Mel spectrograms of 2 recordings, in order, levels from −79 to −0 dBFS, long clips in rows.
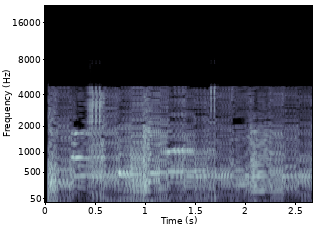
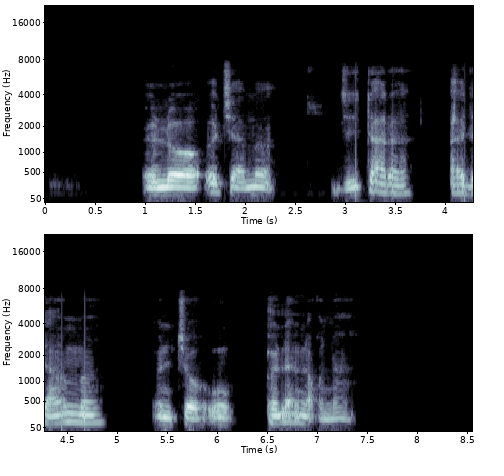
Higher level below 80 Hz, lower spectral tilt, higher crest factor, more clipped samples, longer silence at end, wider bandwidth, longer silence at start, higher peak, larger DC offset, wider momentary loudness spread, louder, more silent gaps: about the same, -50 dBFS vs -54 dBFS; about the same, -7 dB/octave vs -7 dB/octave; about the same, 20 dB vs 18 dB; neither; second, 0 s vs 1.2 s; about the same, 7.8 kHz vs 7.8 kHz; second, 0 s vs 1 s; second, -6 dBFS vs -2 dBFS; neither; second, 6 LU vs 15 LU; second, -24 LUFS vs -18 LUFS; second, none vs 3.99-4.03 s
